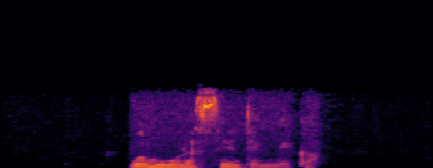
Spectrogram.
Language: Ganda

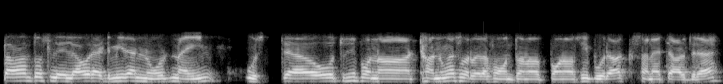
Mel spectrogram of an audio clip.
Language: Dogri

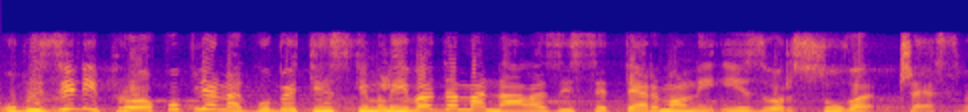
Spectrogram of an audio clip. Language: Serbian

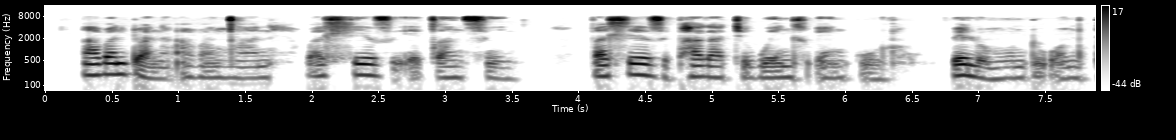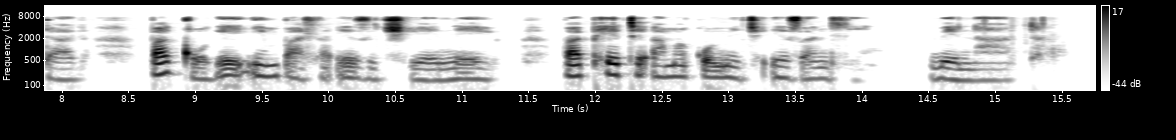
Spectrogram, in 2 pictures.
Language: North Ndebele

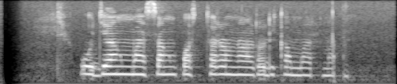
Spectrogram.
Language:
Sundanese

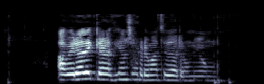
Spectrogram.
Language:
Galician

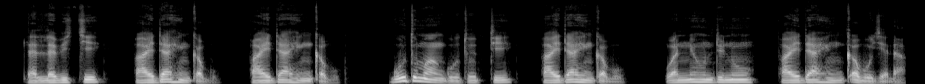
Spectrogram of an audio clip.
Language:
Oromo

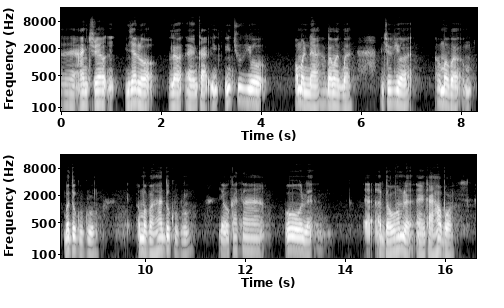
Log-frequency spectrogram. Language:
Ewe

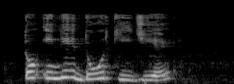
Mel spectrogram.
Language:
Urdu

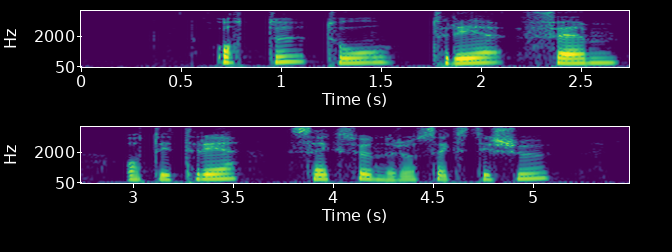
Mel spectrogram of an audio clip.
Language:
Norwegian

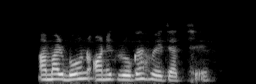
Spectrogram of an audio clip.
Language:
Bangla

